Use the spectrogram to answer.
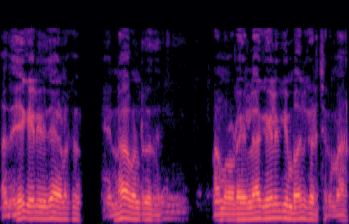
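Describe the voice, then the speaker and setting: Man playing a calm older husband. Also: low-pitched, normal speed, close to an everyday voice. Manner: calm, resigned. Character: calm middle-aged husband. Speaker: husband in TV serial. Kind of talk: Tamil TV serial acting.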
